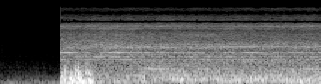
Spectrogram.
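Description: Near silence, then just under a second in, jet airliner noise cuts in suddenly: a steady whine of several held tones over a rumble, loudest in a brief low rush as it begins.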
